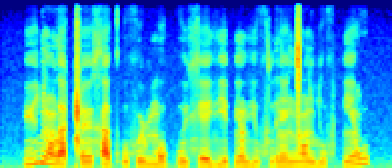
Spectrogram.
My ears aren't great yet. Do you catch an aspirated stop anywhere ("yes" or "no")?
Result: no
